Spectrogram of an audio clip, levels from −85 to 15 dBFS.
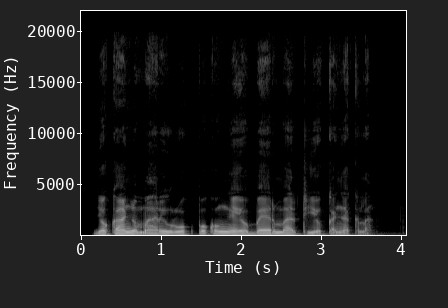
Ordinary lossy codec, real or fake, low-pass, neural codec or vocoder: none; real; 19.8 kHz; none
